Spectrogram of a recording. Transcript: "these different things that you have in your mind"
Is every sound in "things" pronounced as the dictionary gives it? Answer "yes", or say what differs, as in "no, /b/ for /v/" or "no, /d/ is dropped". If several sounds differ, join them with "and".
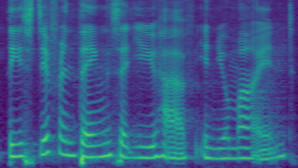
yes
